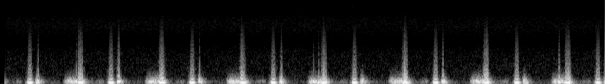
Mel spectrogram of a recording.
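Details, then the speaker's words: Mitral stenosis auscultated at the left lower sternal border: regular heart sounds near 74 a minute with a low rumbling diastolic murmur. "but for completeness sake let's just listen to this diastolic murmur at the left lower sternal border mitral stenosis"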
